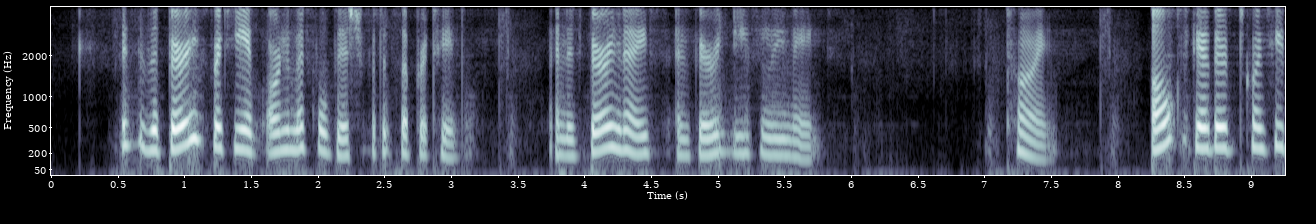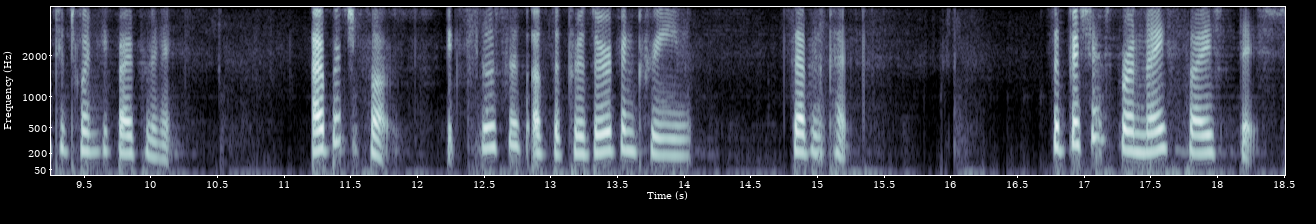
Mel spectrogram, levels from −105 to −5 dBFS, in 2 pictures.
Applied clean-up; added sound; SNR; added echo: neural separator model SepFormer WHAMR!.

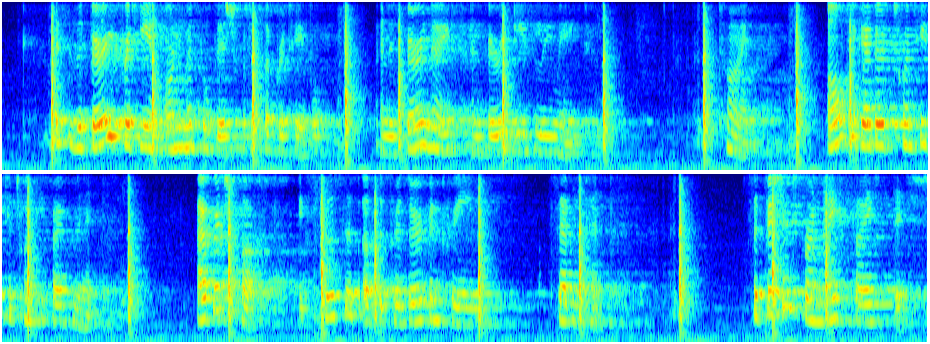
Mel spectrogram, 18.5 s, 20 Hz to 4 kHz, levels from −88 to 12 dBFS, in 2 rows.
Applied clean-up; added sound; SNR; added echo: none; Domestic sounds, home sounds; 4 dB; reverberation time 2.1 s.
